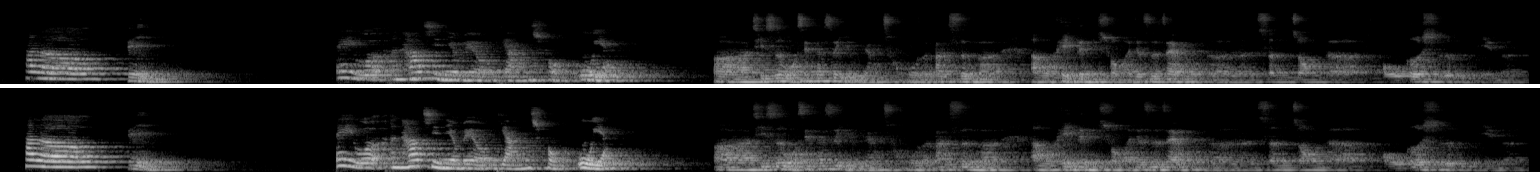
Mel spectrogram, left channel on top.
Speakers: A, on the right; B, on the left.
A: Hello，
B: 嘿，
A: 哎、我很好奇你有没有养宠物呀？
B: 呃，其实我现在是有养宠物的，但是呢，啊、我可以跟你说吧，就是在我的人生中的头二十五年呢，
